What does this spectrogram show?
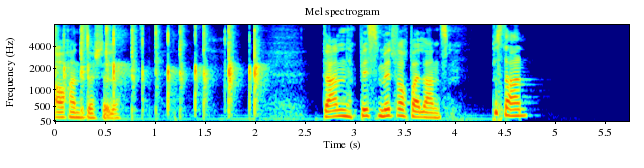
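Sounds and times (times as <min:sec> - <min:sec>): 
speech: 0:00.0 - 0:00.8, 0:02.7 - 0:04.8
hand clapping: 0:00.0 - 0:02.3.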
